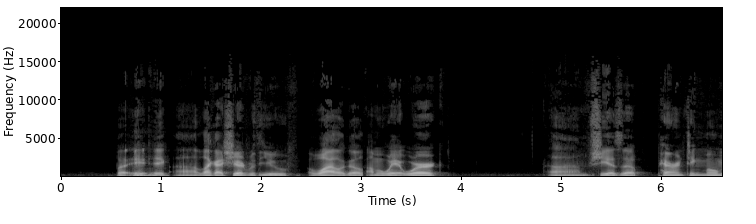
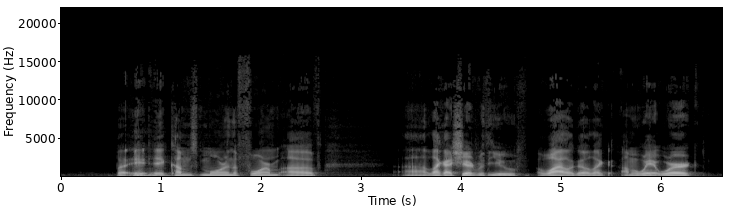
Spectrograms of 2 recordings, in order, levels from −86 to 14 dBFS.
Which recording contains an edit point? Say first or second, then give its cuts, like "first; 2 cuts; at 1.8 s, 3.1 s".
first; 2 cuts; at 1.1 s, 3.0 s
